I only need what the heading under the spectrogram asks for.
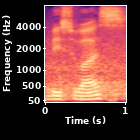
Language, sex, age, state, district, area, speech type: Goan Konkani, male, 18-30, Goa, Murmgao, rural, spontaneous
